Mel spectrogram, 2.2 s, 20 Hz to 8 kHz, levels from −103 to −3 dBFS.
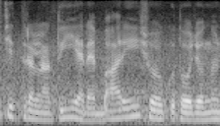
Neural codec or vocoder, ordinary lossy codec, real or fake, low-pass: none; none; real; none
